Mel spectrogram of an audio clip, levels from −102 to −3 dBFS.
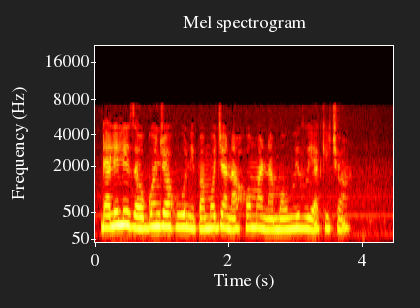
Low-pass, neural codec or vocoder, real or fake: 7.2 kHz; none; real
